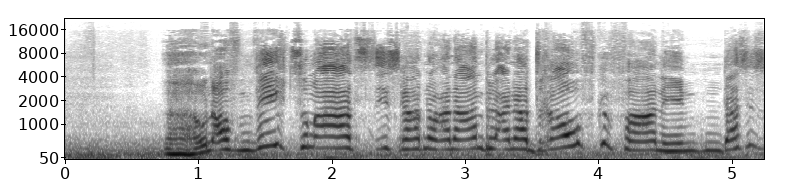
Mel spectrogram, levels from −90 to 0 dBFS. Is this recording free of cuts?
no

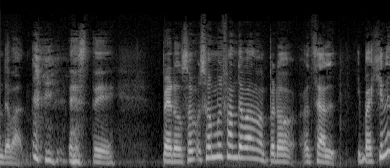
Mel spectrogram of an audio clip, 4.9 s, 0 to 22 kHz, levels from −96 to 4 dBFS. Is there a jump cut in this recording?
no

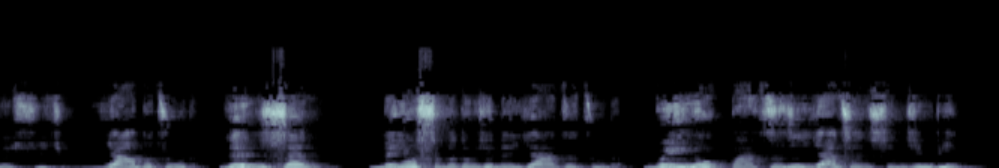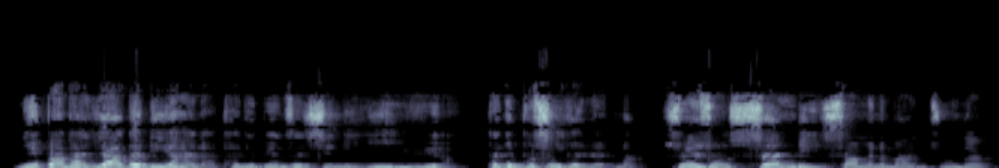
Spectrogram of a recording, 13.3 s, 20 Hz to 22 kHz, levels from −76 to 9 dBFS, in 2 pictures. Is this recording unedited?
no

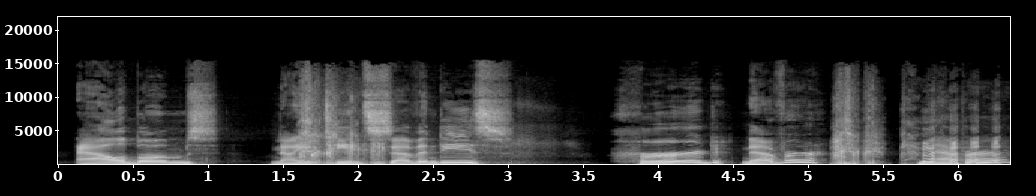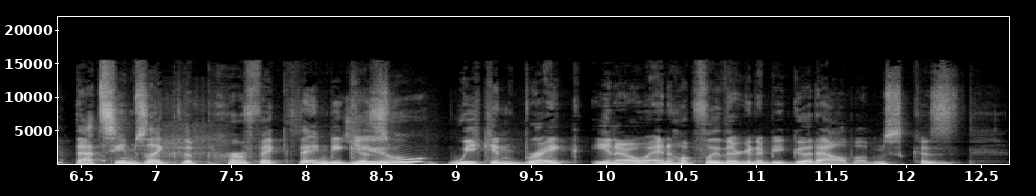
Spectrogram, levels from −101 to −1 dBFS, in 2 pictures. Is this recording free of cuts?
yes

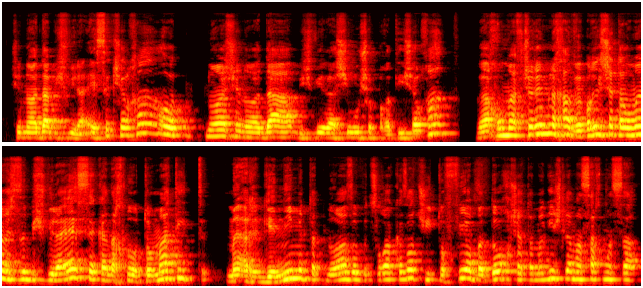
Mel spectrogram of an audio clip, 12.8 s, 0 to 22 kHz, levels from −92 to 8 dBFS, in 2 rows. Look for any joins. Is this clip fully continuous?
no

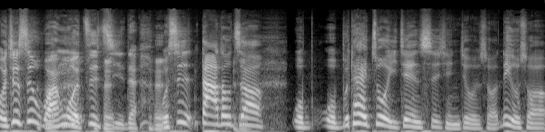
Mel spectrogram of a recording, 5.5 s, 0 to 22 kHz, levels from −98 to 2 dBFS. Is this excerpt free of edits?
no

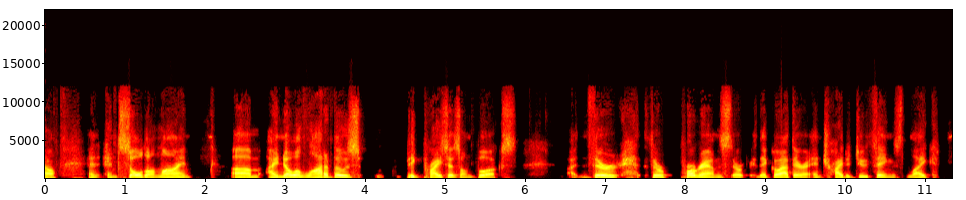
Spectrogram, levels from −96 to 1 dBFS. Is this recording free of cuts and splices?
yes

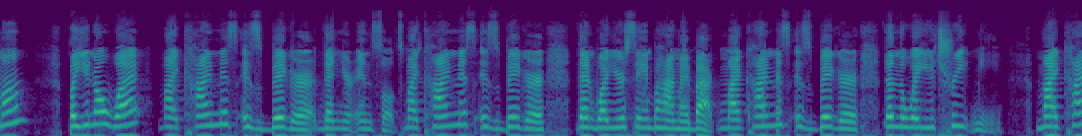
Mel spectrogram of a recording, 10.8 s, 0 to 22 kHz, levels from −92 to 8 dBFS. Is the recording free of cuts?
yes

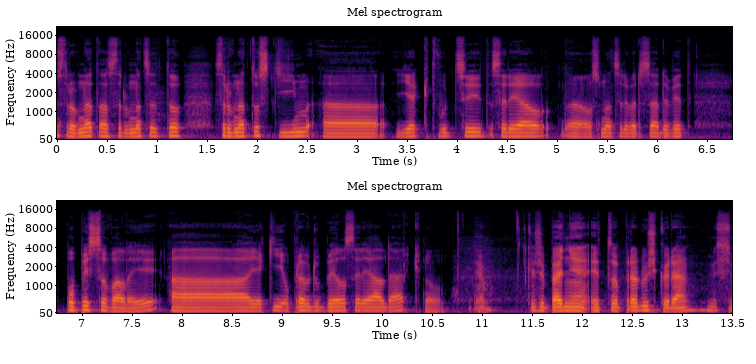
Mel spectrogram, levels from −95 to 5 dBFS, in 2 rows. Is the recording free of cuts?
yes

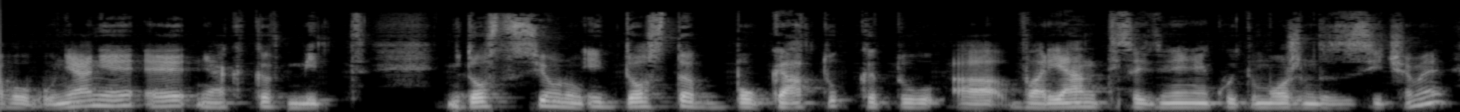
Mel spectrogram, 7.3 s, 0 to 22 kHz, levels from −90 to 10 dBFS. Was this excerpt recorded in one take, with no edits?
no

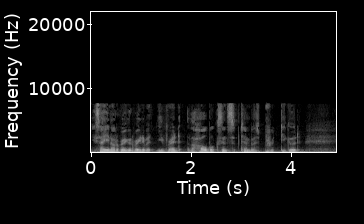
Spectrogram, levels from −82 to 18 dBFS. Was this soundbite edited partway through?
no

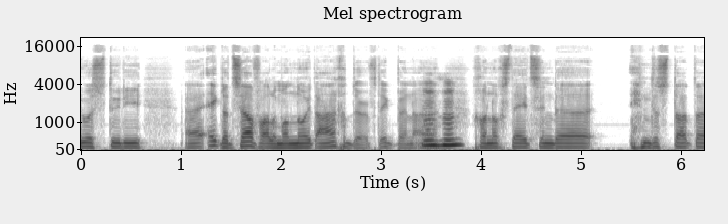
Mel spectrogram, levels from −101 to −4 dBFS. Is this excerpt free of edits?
no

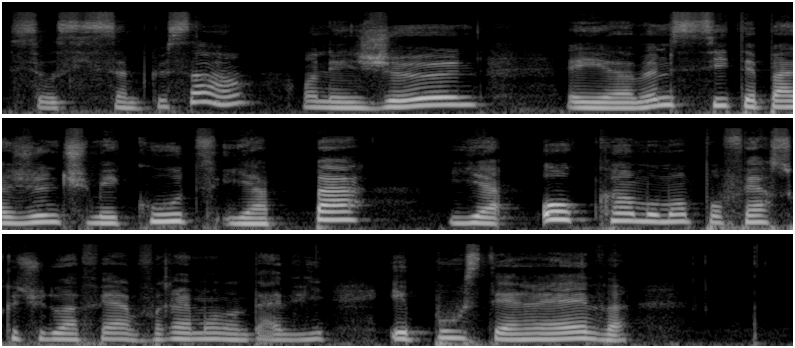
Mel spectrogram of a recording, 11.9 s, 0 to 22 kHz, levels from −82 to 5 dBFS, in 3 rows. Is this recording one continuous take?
yes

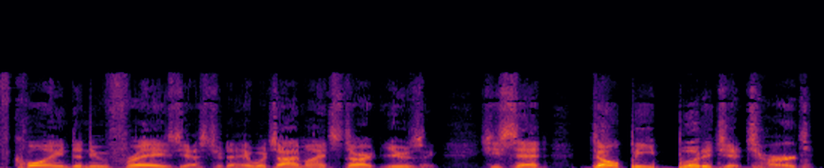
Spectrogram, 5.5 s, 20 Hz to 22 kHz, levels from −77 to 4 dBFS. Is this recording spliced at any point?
no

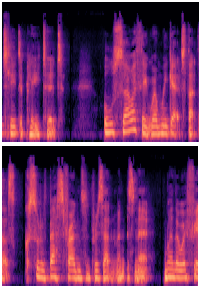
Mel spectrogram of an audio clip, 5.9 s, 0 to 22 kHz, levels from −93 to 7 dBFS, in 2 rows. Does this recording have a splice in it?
yes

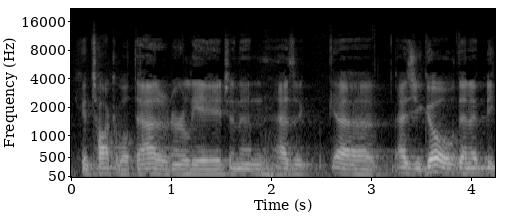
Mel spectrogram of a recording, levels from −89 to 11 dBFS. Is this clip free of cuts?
yes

